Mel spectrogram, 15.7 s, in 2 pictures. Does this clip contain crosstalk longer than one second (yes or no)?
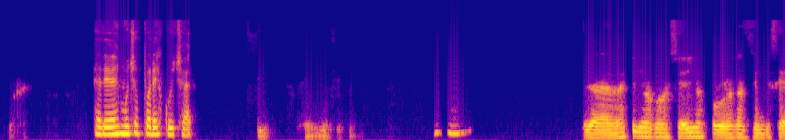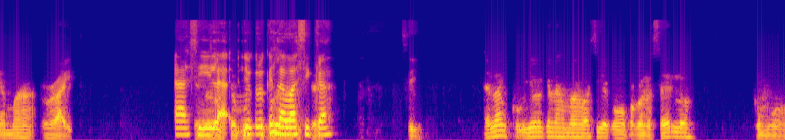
yes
